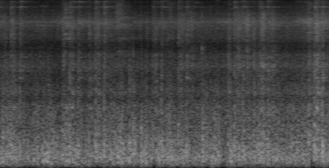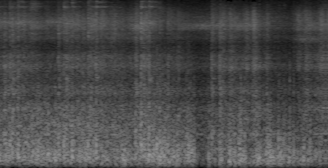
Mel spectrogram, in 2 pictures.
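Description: Steady low rumble of a train running on the rail tracks, with no horn or distinct wheel clicks.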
